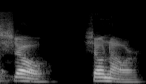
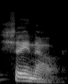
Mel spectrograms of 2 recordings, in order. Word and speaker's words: Schoennauer: I need to know how do we say your last name Shane our shaneauer say an hour okay it's an hour so I I said it wrong I said show show now close enough I'm fine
